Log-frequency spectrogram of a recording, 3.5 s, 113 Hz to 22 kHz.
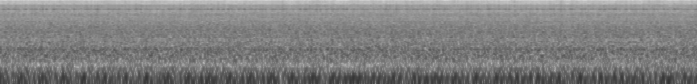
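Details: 1947 Ford street rod V8 idling after the intake manifold and distributor were reinstalled and a leaking water pump gasket was replaced; deep, steady idle with an even rumble and no knocks or misses. It runs smoothly and sounds healthy.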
